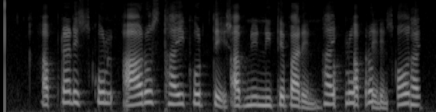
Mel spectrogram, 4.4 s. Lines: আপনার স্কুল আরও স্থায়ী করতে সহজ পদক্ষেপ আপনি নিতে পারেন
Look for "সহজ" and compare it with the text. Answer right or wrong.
wrong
